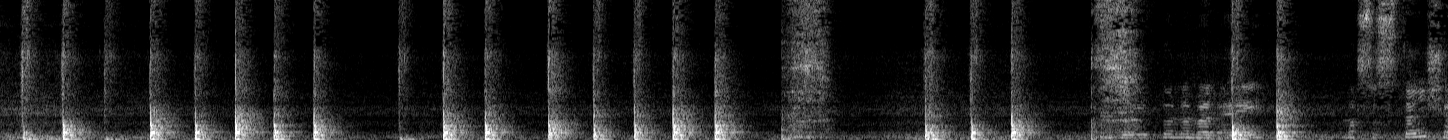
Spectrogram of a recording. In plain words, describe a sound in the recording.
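A large knife chops leafy greens on a board with rapid, thudding knocks.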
